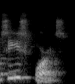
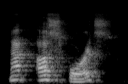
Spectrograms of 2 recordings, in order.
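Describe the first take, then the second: First: The word begins with a clear 'ee' sound. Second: The word does not begin with an 'ee' sound. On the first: The speaker calls it right. "It's e" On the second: The speaker calls it wrong.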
